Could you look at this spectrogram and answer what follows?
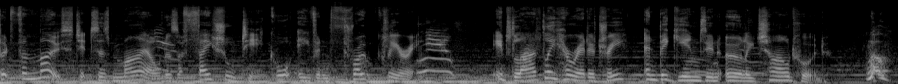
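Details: Adult narrator; typical speech.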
